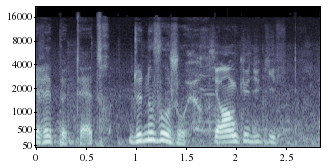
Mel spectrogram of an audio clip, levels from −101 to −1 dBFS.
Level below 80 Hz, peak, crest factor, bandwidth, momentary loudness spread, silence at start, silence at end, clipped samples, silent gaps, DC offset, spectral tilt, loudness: -48 dBFS; 0 dBFS; 18 dB; 18 kHz; 14 LU; 0 s; 0 s; under 0.1%; none; 0.5%; -6.5 dB/octave; -18 LUFS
